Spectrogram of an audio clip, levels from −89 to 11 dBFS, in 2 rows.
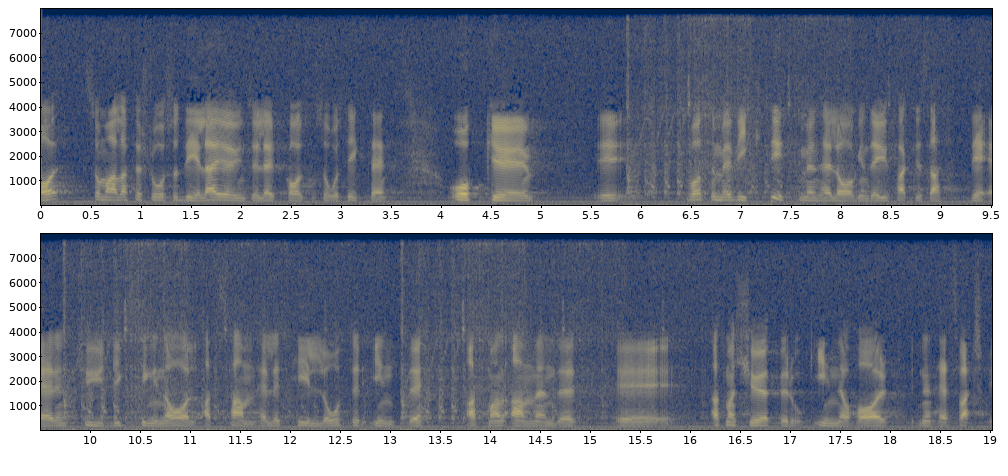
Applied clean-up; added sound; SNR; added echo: none; Car; 13 dB; none.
